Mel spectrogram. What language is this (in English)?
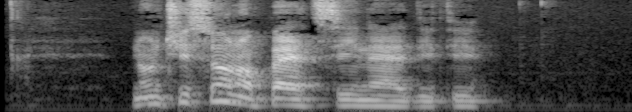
Italian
